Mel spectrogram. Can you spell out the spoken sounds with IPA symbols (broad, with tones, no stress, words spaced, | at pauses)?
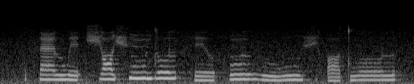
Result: θæ˧lwe˨ʔçɒ˦ çũ˦do˦l he˨ʊ̯hõ˦l vu˨wu˦˨çʔɒ˨two˦l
